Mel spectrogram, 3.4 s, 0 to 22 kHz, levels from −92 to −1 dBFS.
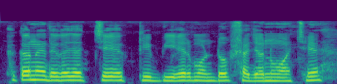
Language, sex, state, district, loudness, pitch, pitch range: Bengali, male, Assam, Hailakandi, -14 LUFS, 175 Hz, 165-185 Hz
